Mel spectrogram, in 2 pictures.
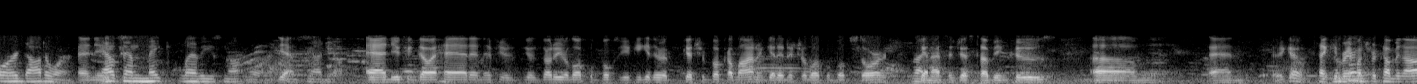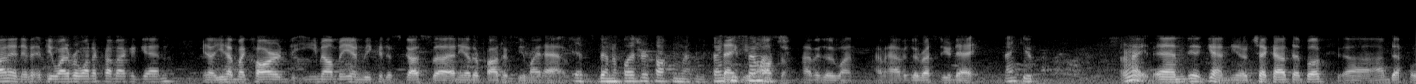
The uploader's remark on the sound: Broadcasting live from Rising Tide X at Xavier University. I will have an open mic to join in the conversation live or you can call in as usual.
